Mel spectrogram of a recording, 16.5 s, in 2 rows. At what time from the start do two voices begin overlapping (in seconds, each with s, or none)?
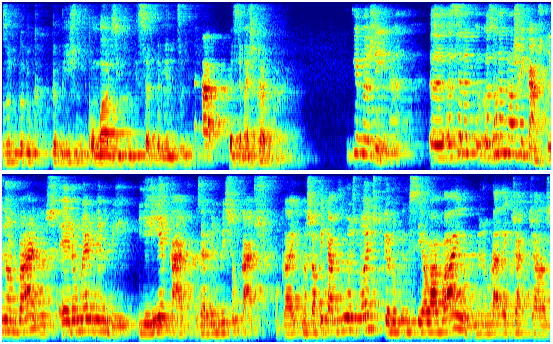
none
